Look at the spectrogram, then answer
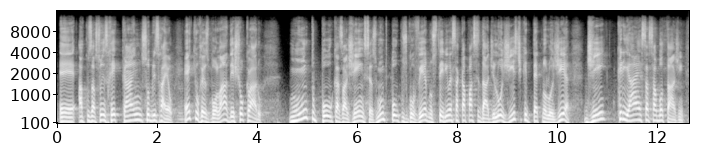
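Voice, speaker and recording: A man's voice: fairly high pitch, darkish tone. A man with a Brazilian accent explaining the news live on television in a didactic, step-by-step way, stressing key words. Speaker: news commentator.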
